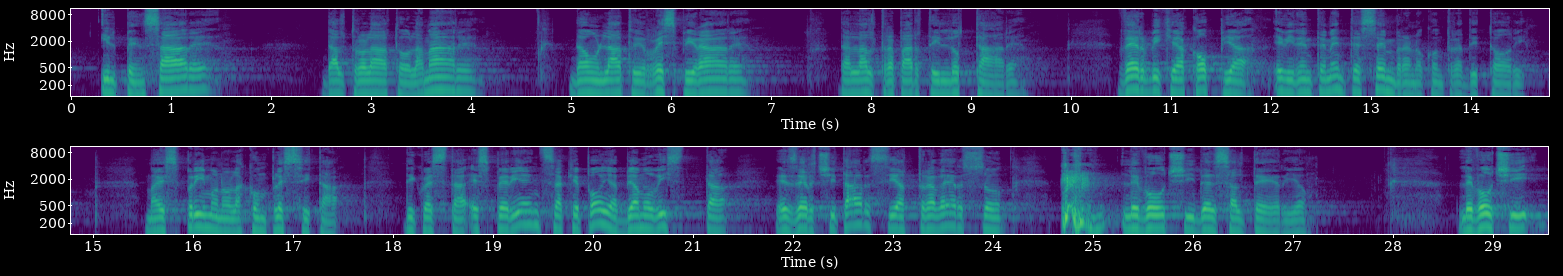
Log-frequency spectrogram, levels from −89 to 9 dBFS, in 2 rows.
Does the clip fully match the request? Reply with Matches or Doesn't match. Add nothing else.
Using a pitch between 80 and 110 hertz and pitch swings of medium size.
Doesn't match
